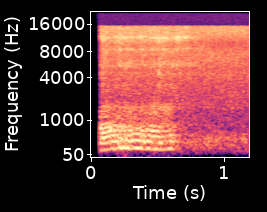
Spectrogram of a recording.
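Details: Very loud snoring from a sleeping female that is said to wake the owner almost every night: a single rough, rumbling snore fading out over about a second.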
